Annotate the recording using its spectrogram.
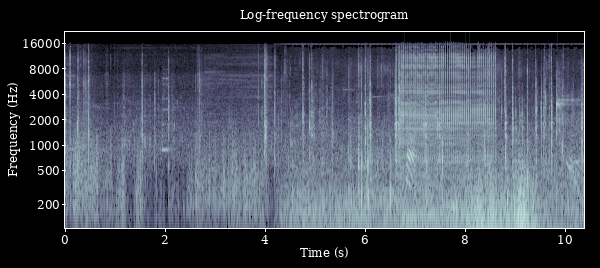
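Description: Baseball catching drills: a few sharp pops of the ball meeting a catcher's mitt and gear, with distant voices. From about four seconds in a low rumble builds, then a loud rushing noise lasts about two seconds, followed by a brief spoken "Stop."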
